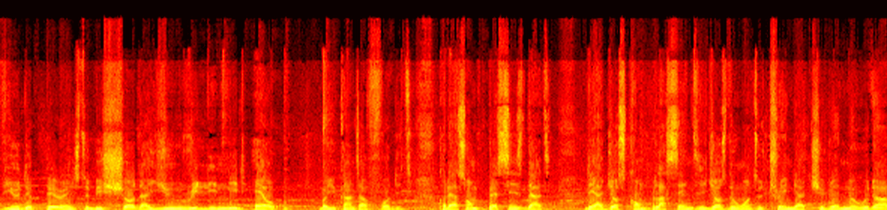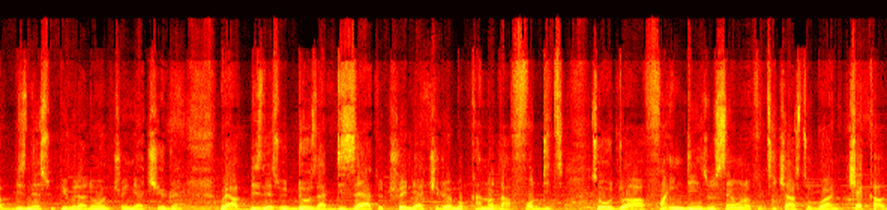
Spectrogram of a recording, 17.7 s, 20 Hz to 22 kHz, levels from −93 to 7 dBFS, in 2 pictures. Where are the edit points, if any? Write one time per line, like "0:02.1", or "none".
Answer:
none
